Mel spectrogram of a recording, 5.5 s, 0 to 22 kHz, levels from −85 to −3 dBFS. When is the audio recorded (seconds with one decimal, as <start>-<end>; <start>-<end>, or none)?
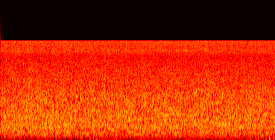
0.0-2.6; 4.5-5.5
